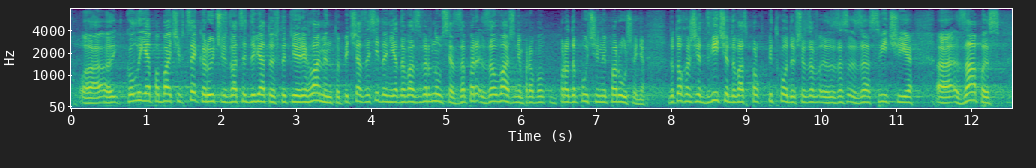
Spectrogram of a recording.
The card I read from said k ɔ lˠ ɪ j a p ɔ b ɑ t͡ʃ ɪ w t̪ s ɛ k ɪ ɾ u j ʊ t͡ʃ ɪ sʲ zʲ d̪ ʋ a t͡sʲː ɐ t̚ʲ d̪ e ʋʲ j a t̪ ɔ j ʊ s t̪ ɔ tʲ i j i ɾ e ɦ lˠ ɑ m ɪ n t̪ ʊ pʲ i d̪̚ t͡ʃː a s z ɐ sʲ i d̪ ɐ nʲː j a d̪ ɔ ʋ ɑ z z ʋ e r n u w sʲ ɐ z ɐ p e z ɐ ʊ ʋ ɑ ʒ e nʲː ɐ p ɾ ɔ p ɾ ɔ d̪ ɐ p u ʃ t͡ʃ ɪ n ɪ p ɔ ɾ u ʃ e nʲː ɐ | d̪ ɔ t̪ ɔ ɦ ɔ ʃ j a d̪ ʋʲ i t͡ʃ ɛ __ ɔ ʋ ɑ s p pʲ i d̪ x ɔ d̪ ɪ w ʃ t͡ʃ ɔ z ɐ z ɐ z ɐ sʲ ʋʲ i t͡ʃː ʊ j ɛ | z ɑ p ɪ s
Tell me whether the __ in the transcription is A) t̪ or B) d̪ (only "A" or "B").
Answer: B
